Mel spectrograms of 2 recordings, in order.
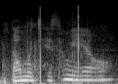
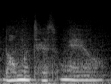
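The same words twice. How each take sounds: First: Said in the usual way. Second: Imitating a breathy, voiceless "너무 죄송해요"; whispered apology. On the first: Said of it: "그래서 내가". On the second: Elder apologizing to the evangelist, whispered. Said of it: "너무 죄송하다고".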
